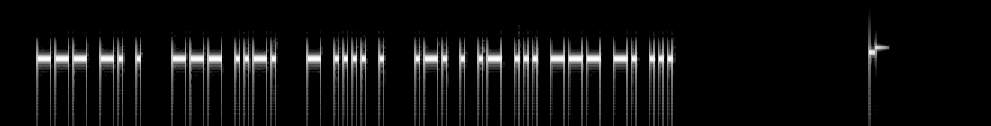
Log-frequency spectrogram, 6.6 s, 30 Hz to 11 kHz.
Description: Morse code, heard as a keyed tone, about 40 wpm, 700 Hz. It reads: ONE OF THE REASONS
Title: Sets of 4 Words 40wpm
